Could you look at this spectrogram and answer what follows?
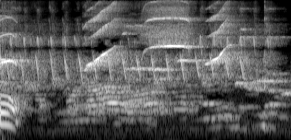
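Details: Caged bar-winged prinia singing at a songbird contest in the continuous 'bren' style, a rapid chattering stream of high, buzzy ticking notes with thin whistled upslurs cutting through, other birds overlapping faintly.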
